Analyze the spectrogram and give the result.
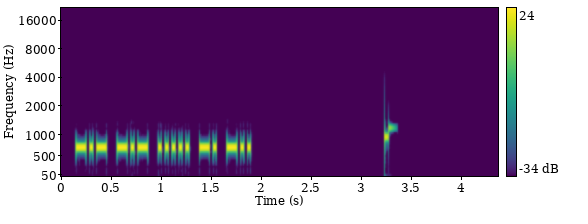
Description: Morse code, heard as a keyed tone, about 36 wpm, 700 Hz. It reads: KK5ND
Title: USA Call Signs - 3x Character Spacing - 35wpm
